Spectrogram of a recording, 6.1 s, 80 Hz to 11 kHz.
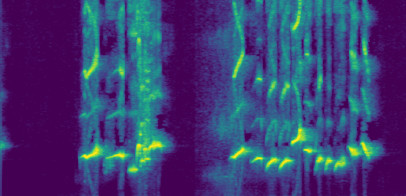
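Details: White-rumped shama giving a 'kretekan' style song full of 'tembakan' bursts, used to provoke other birds, recorded 24 January 2023: two loud bursts of sharp whistled and chattering notes, the second a quick run of slurred, ringing phrases, over silence.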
